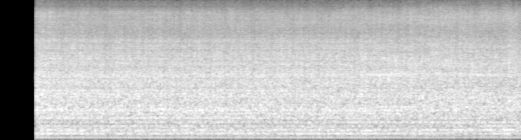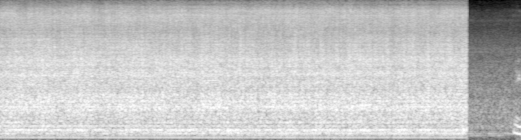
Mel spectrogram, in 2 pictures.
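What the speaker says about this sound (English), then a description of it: "We got all the pieces, bandsaw cut to the rough size." A bandsaw cuts a large metal bar in a workshop, a loud continuous whine and hum that runs unbroken for about fourteen seconds before stopping abruptly.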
